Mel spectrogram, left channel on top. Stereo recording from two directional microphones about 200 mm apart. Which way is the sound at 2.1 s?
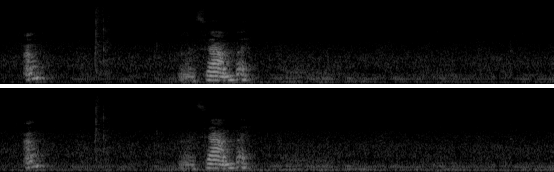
40° left (ahead or behind).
